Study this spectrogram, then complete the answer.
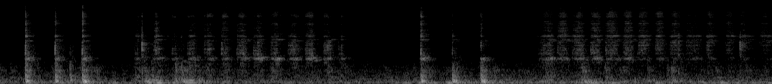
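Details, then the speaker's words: Yamaha Virago 535 valve lapping, coarse paste on the valve and a suction stick twirled between the palms: irregular rasping strokes, gritty at first, then smoother and lighter. The tone change shows the paste has stopped cutting. "And then you twiddle it like you're trying to light a fire. You'll hear the tone of the noise change."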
